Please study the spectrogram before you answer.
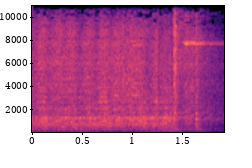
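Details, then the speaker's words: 1968 GMC half-ton pickup, disassembled and unused for about 20 years, with black oil. The starter turns the engine over steadily and the tach shows 500–700 rpm, but it never fires: normal cranking, no start. "Well, sweet. The key works. It turns over."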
